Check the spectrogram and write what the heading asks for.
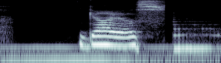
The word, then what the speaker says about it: Gaius: Gaius. Interesting. That is spelled Gaus.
